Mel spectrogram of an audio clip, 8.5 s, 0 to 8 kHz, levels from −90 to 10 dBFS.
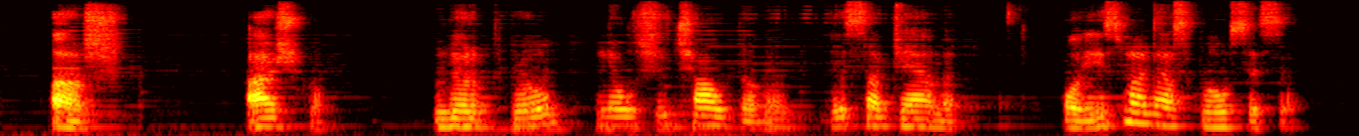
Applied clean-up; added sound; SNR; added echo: neural mask model DeepFilterNet 3.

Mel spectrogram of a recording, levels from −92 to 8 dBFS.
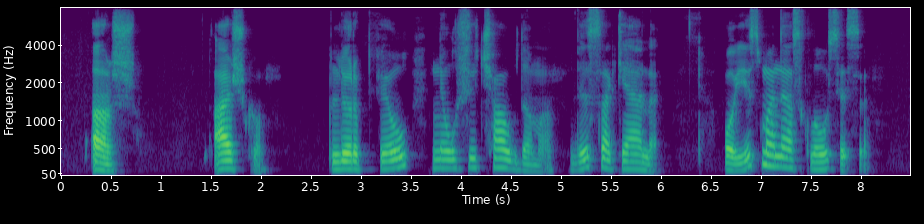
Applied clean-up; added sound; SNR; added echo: none; none; none; none.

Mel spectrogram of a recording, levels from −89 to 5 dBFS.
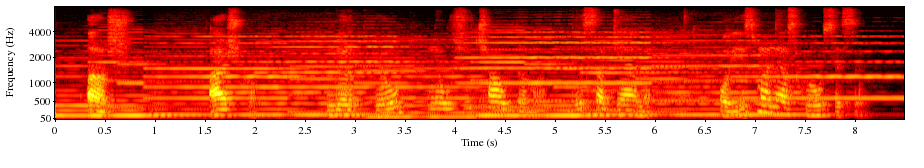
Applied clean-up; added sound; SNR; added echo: none; Musical instrument; 3 dB; reverberation time 0.2 s.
